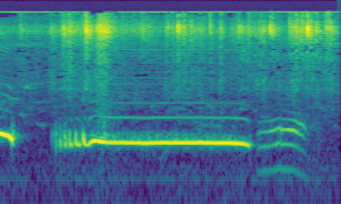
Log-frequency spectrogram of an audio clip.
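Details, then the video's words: Laughing call of a puter pelung dove. A brief opening note, then rapid stuttered pulses that merge into a drawn-out, even, low coo lasting nearly two seconds, ending with a short wavering tail note. "Burung Puter pelung bisa ketawa, ketawanya serem"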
